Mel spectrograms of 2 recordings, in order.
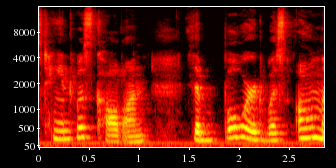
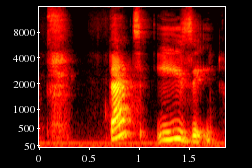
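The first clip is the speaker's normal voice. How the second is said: dismissive pff. Acted. Teacher scoffing at easy task.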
